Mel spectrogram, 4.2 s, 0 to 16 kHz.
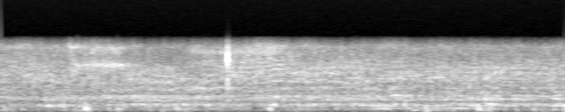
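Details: Pollen-carrying honey bees at the hive entrance, struggling to land in a cold wind under sunshine, 12 degrees at 1 pm, 21 April 2013; a steady, full buzzing drone with brief higher whines and a single sharp click.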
